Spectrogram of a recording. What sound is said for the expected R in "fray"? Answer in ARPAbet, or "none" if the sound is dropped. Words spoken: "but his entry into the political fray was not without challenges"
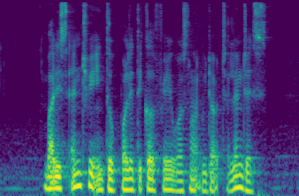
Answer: none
